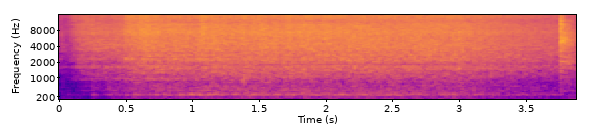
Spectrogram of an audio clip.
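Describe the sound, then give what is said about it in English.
Water ladled onto hot stones on top of a sauna's wood stove bursts into a loud, steady hiss of steam that swells after a brief pause, holds for several seconds, then eases off with a small splash at the end. “He ladles water onto stones on top of the wood stove.”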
